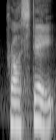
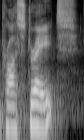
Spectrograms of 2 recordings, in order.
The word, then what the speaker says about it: prostrate: teach your students to say it right or your new teachers. We're not laying prostate, we're laying prostrate.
